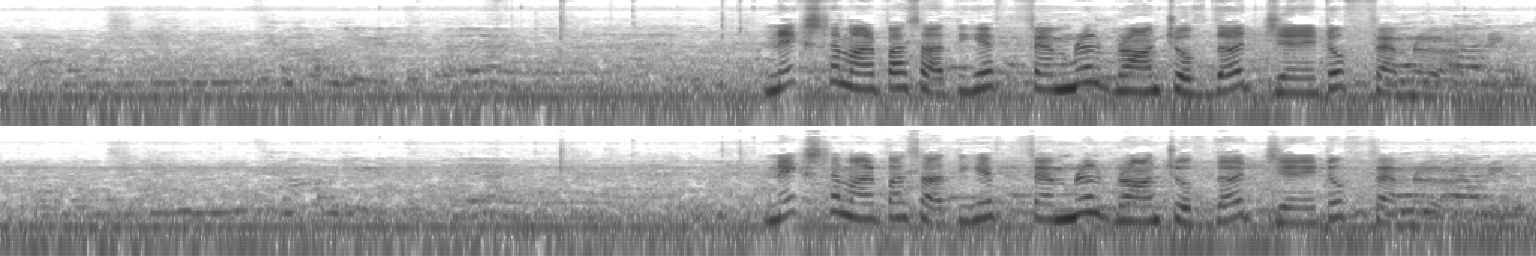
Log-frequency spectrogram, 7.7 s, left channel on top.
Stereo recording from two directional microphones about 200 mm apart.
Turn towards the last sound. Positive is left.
turn(degrees=55)  # may be behind; listen again after turning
